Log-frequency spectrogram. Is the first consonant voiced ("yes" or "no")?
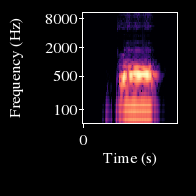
no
